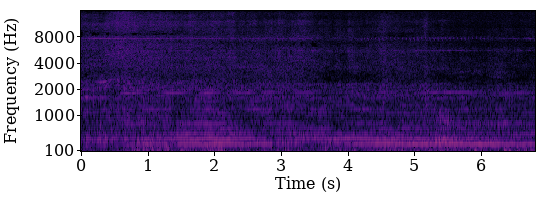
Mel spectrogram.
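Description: Electric motor and propeller of an E-flite Carbon-Z Cub RC plane in flight, a steady hum that dips briefly about three seconds in, over a low rumble.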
